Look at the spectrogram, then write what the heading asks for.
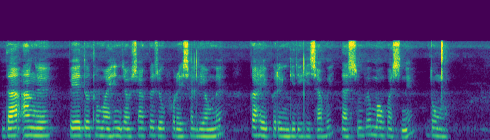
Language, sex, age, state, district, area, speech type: Bodo, female, 60+, Assam, Kokrajhar, rural, spontaneous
